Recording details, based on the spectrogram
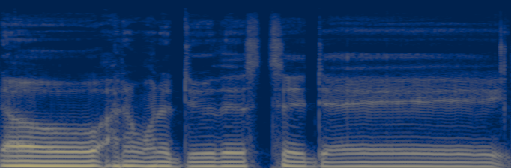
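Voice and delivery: very slow, lethargic drawl, "no" drawn out. Remembering reading the comic strip as a kid, imitating lethargic Garfield voice. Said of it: "he was very lethargic".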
